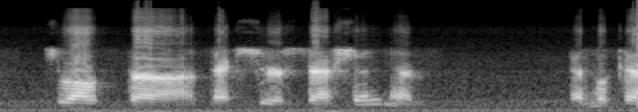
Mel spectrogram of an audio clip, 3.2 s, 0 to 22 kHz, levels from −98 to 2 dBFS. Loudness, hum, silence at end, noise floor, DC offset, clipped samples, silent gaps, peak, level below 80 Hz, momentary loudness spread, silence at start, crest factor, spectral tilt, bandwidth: -16 LUFS; none; 0 s; -51 dBFS; under 0.1%; under 0.1%; none; 0 dBFS; -54 dBFS; 13 LU; 0.25 s; 18 dB; -0.5 dB/octave; 16.5 kHz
